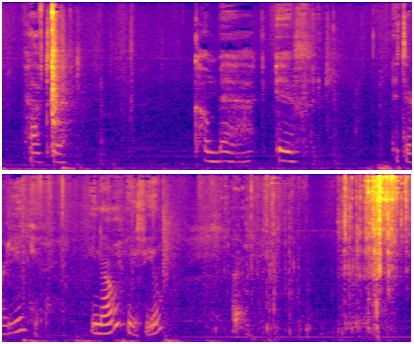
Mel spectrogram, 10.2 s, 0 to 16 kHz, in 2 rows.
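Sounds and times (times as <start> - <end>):
speech: 0.4 - 0.9, 2.5 - 4.0, 5.0 - 7.3, 8.0 - 8.4
keys jingling: 9.3 - 10.2.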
